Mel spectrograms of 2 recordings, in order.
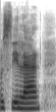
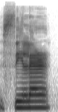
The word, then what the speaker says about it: Selah: And Selah 실라라고 읽어주셔야 돼요. 실라. Arphaxad was the father of Silla, and Silla the father of Eber.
